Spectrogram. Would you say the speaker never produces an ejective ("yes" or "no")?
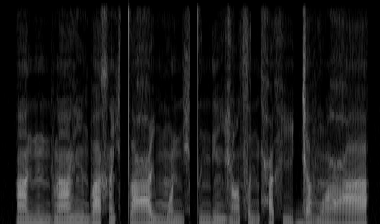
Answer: yes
